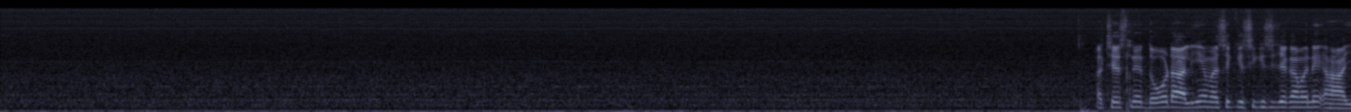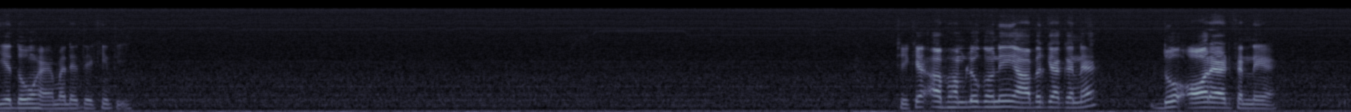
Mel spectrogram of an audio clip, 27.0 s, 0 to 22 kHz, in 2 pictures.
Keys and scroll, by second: 1.2 alt+r, 6.3 alt+r.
